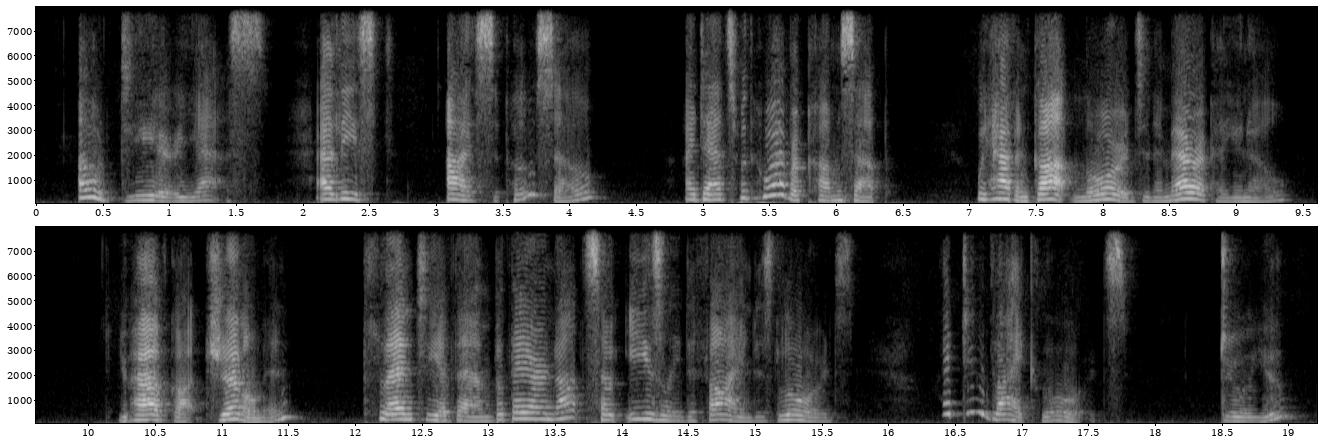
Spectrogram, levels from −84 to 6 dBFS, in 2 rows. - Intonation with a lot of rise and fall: Yes, wide, 5.9 semitones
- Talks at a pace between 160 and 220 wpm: No, slow, 135 wpm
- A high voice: Yes, high, 205 Hz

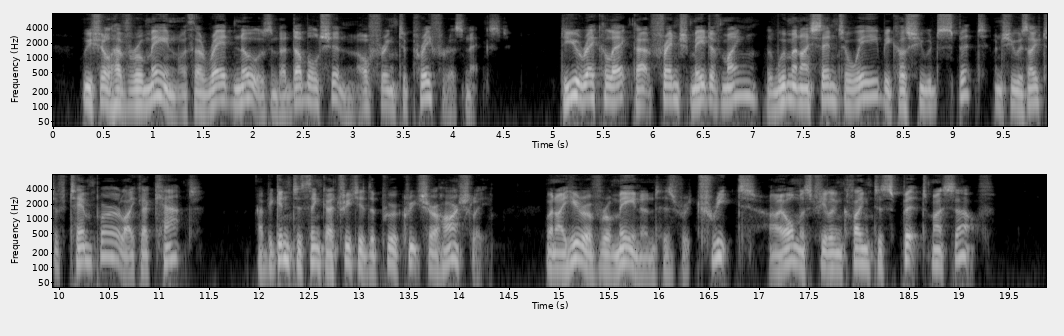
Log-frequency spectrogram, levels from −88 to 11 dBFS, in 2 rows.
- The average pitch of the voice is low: Yes, low, 120 Hz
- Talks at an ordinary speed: No, fast, 210 wpm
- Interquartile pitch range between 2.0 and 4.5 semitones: No, average, 5.2 semitones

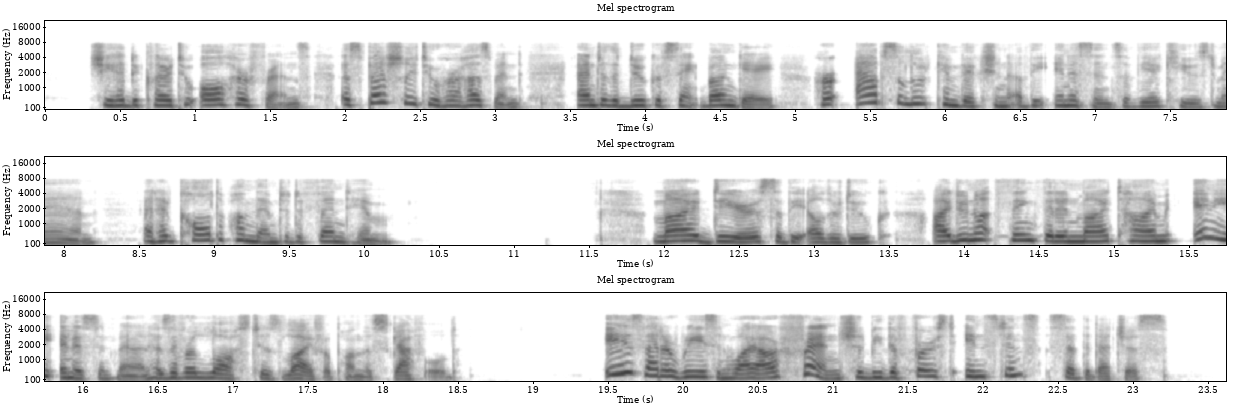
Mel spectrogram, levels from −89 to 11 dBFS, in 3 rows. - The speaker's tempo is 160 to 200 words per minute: Yes, average, 195 wpm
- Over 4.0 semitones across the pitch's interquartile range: Yes, average, 4.9 semitones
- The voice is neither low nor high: No, high, 215 Hz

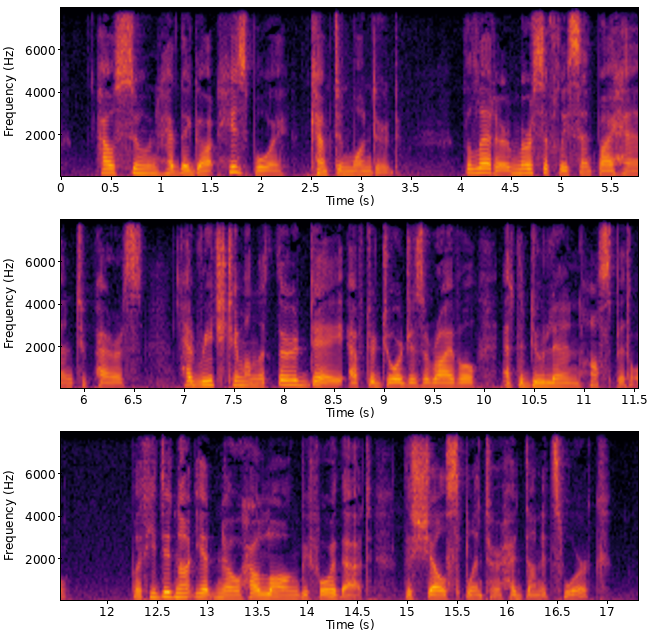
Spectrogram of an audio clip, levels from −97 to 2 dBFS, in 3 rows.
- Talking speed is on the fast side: No, average, 170 wpm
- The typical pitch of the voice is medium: Yes, medium, 170 Hz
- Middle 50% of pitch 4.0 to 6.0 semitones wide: No, average, 2.7 semitones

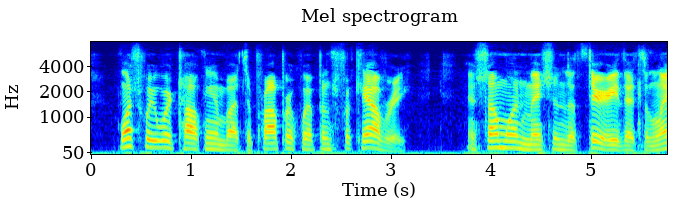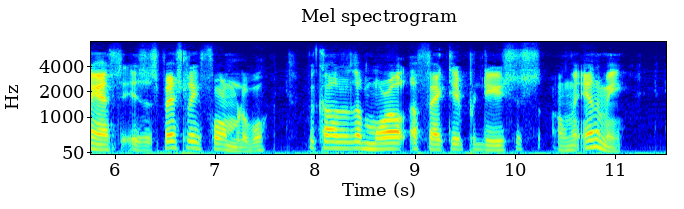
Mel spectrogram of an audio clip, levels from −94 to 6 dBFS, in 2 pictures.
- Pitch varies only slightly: No, average, 5.0 semitones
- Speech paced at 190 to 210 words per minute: No, average, 165 wpm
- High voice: No, medium, 145 Hz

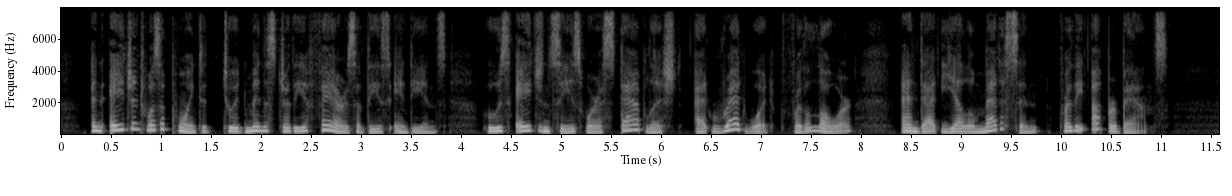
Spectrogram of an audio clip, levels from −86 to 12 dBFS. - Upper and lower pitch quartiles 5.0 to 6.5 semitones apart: Yes, average, 5.3 semitones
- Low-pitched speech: No, high, 215 Hz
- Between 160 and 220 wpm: No, average, 145 wpm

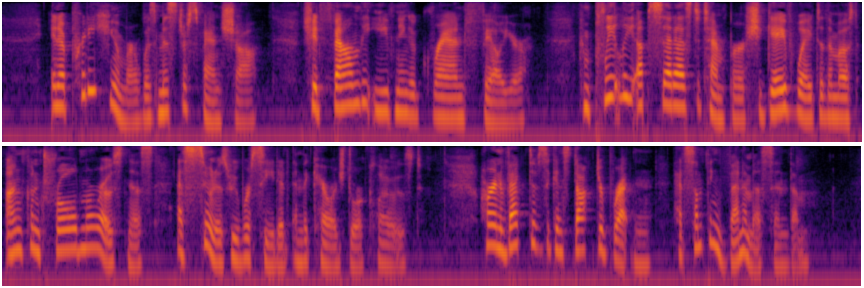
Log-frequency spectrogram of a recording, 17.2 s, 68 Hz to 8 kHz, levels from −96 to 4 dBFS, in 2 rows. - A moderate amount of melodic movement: No, wide, 7.3 semitones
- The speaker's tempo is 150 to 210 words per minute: Yes, average, 170 wpm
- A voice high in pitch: Yes, high, 195 Hz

